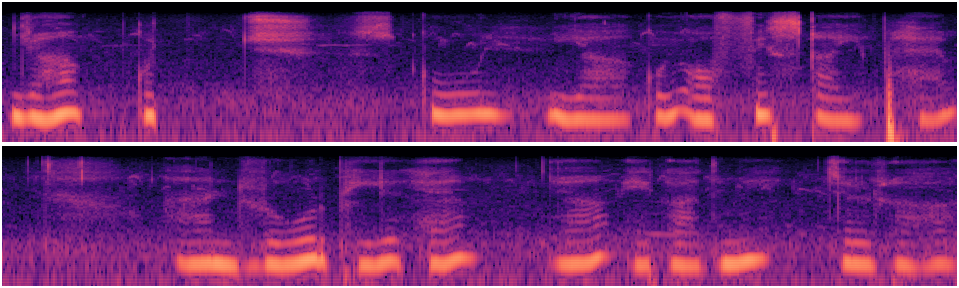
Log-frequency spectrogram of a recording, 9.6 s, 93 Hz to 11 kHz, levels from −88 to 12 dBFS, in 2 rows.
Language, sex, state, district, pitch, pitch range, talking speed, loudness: Hindi, female, Himachal Pradesh, Shimla, 215 Hz, 205-230 Hz, 115 wpm, -21 LUFS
